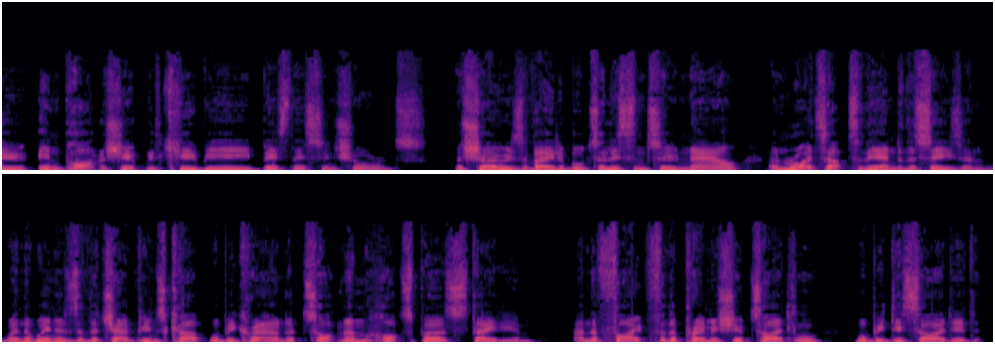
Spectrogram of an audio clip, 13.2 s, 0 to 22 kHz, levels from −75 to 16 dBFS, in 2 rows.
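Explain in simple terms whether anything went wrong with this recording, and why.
Small, regular ticks run through the speech about once every second, from 0.80 s to 12.81 s. Each is a tiny click, heard only while someone is talking. These are periodic USB or driver dropouts: some other task on the computer briefly stalls the audio connection at a fixed interval, and each time about half a millisecond of sound is skipped. That sudden jump in the waveform is what makes the click.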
